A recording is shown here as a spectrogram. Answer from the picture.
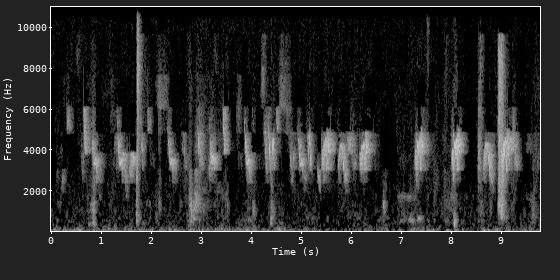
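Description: Small birds calling with many short, high chirps, several a second. A few faint scrapes and knocks come from the soil and roots as a tree's root ball is worked out of its plastic tray.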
